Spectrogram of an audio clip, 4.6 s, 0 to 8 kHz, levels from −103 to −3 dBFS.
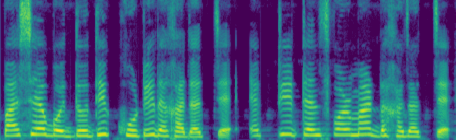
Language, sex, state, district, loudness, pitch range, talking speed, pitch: Bengali, female, Assam, Hailakandi, -15 LUFS, 280-330 Hz, 120 wpm, 295 Hz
